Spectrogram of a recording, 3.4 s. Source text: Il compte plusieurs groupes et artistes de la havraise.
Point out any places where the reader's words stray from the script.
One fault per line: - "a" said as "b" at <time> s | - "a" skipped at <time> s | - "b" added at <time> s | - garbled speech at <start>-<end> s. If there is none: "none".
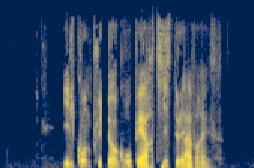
none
